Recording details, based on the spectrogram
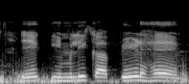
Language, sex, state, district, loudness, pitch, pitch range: Hindi, male, Jharkhand, Deoghar, -13 LUFS, 170 Hz, 165-175 Hz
